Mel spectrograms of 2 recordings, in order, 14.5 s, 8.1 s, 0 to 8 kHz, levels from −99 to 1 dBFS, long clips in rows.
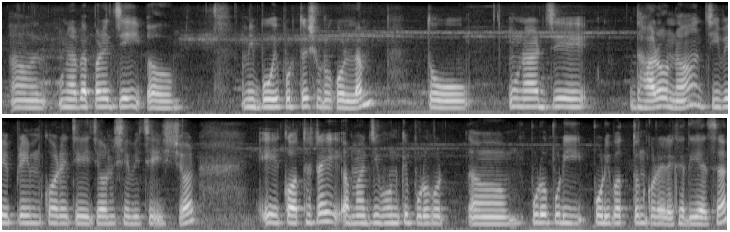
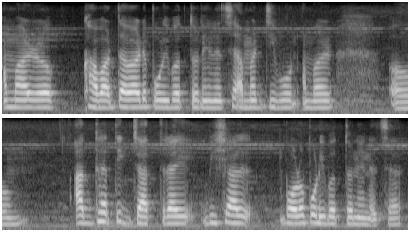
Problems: none marked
